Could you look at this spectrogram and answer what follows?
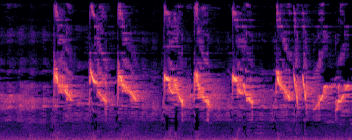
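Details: Oriental white-eye lure song used to provoke a kept bird into loud, persistent singing: high, thin descending whistled phrases repeated roughly every third of a second in seven bursts, on a quiet background.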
